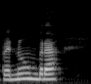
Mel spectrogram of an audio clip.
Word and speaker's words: penumbra: Esta palabra penumbra es una palabra llana, no se acentúa en la penúltima sílaba debido a que termina en vocal. Bueno, espero que les haya gustado esta palabra penumbra y que puedan utilizarla cuando vean un eclipse y usarla y reconocerla cuando la vean por ahí.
